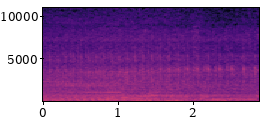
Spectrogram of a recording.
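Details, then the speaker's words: GMC Sierra 1500, first start of the replacement engine with oiled cylinders smoking: light, quick ticking over a steady idle as lifters tick until oil fills them; lifter tick at first start. "The clip isn't holding, so we're gonna have to do something about that. Huh? The lifters sound like they tick."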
